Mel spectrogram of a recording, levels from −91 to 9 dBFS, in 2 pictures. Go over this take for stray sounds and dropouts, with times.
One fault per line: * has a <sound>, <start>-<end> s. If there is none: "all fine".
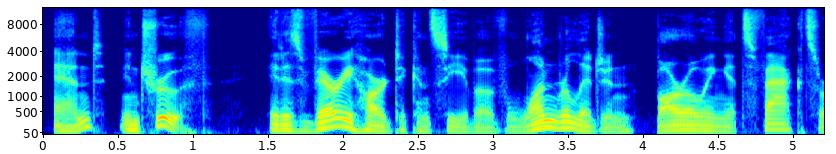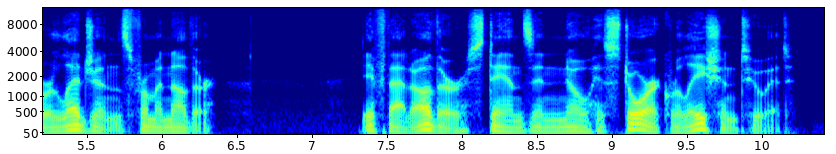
all fine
